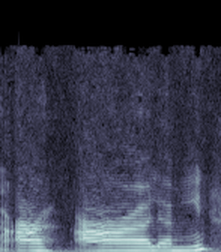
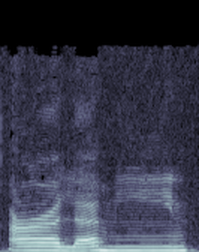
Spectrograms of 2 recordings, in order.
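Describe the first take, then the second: First: The opening throat sound is strained and forced. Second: The opening throat sound is relaxed and easy. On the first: The speaker calls it wrong. "you don't want to exert yourself by saying" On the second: The speaker calls it right. "Just Alameen"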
